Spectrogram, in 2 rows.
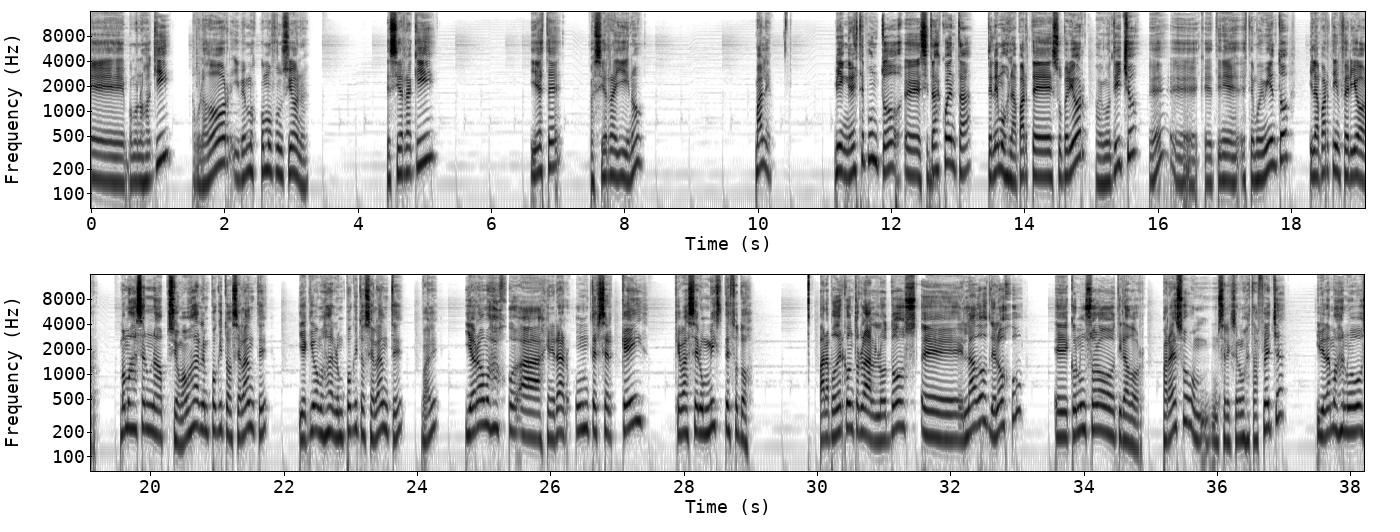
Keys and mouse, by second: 1.6 Tab, 3.4-6.0 drag, 7.0 click, 8.4-10.0 drag, 10.6 middle click, 14.3 click, 15.2 click, 16.7-17.7 drag, 18.3 click, 19.3 click, 20.3-21.6 drag, 22.3 click, 23.4 click, 36.1-38.2 drag.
